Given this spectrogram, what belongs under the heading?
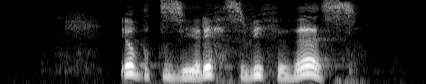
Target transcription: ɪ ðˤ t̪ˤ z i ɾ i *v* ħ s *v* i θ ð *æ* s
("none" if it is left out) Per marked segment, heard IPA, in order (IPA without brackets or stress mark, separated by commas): none, v, æ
